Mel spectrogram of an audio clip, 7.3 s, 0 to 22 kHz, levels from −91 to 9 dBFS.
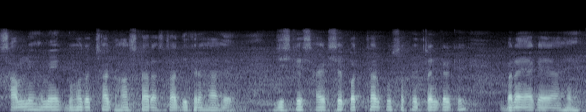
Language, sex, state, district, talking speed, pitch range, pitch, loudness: Hindi, male, West Bengal, Alipurduar, 180 wpm, 90-100 Hz, 95 Hz, -19 LUFS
